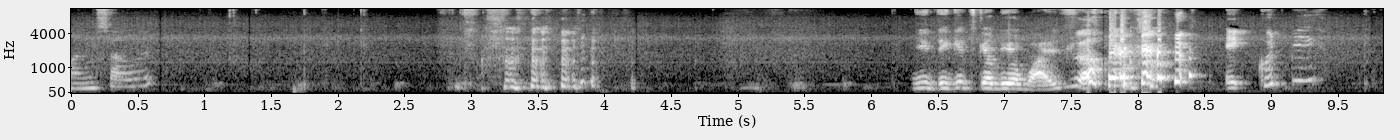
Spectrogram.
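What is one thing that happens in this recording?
A young woman talks with animation, close to a computer microphone.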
